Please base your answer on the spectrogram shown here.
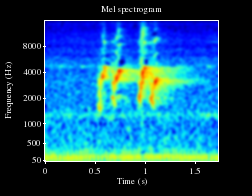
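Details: Red-whiskered bulbul giving a brief two-part whistled phrase. Each part is a quick, liquid, up-and-down chirp. A steady low hum runs underneath.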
